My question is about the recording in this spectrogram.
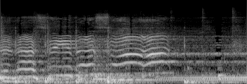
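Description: Live band playing as a woman sings a long, wavering vocal line over a steady bass part.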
